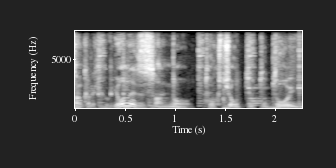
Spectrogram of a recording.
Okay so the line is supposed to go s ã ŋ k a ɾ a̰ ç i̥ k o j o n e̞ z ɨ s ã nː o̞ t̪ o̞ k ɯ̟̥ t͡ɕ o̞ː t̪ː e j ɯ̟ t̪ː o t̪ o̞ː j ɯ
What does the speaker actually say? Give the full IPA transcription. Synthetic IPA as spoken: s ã ŋ k a ɾ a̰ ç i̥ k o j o n e̞ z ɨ s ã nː o̞ t̪ o̞ k ɯ̟̥ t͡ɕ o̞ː t̪ː e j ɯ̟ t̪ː o d̪ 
